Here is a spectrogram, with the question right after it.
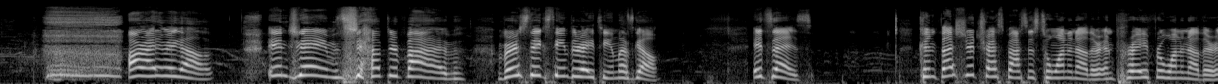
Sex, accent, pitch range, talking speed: female, American, 260-330 Hz, 140 wpm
